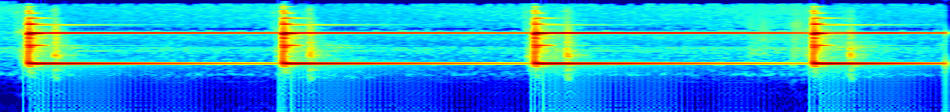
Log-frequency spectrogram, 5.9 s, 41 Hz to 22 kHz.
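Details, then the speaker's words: 1930s NuTone Time-Chime 2-note door chime after cleaning solenoids and plungers and reassembling the base: four clean single strikes about 1.6 seconds apart, each ringing a clear long-fading tone; working properly. "I would say that it works exactly like it's supposed to it resonates really nicely the tone carries for a long time once the plunger has hit the tone bar and it's in good working order now"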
